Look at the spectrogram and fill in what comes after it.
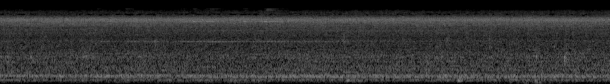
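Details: Constant fanning hum from Japanese honey bees on a hot day: an even, low buzzing drone with faint flickers, layered over a steady high hiss throughout.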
